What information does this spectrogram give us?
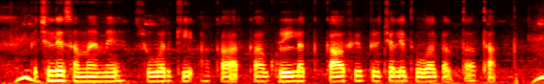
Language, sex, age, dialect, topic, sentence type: Hindi, male, 18-24, Awadhi Bundeli, banking, statement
